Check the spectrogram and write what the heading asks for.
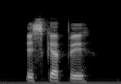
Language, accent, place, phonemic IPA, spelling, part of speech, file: French, France, Lyon, /ɛs.ka.pe/, escaper, verb, LL-Q150 (fra)-escaper.wav
- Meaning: to escape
